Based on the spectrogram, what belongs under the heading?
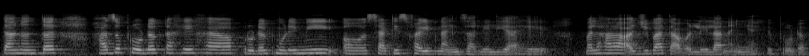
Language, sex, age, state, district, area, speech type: Marathi, female, 45-60, Maharashtra, Yavatmal, urban, spontaneous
